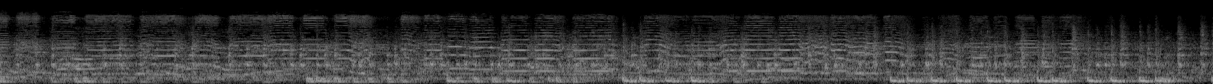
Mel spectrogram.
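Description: South Indian temple music: a nadaswaram's loud reedy melody played over rhythmic thavil drumming, the drumming coming in repeated phrases.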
